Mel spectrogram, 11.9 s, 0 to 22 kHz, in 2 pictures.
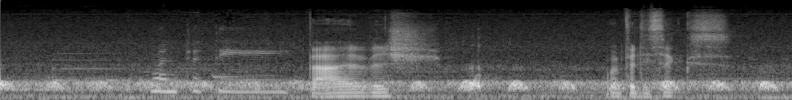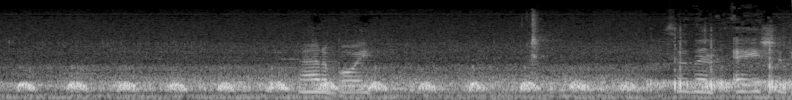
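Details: Twin pregnancy at 11–12 weeks, home Doppler heartbeat monitor on the belly: fast rhythmic whooshing pulses about 158 per minute, broken briefly by voices and probe noise; normal-rate fetal heartbeat.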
